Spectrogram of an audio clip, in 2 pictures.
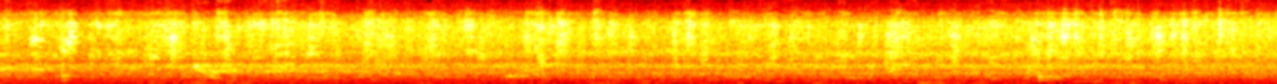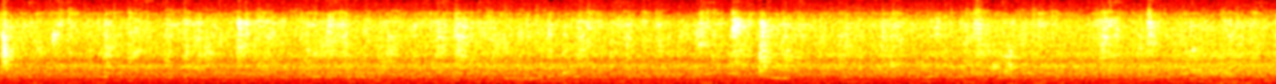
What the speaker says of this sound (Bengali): বৃষ্টি কিন্তু খুব জোরে হচ্ছে না, টিপ টিপ বৃষ্টি হচ্ছে, কিন্তু সারা দিন বৃষ্টি হচ্ছে।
